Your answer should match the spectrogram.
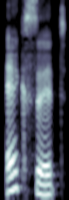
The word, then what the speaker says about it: exit: Exit significa salida. La pronunciación fonética es E-X-E-T, exit.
